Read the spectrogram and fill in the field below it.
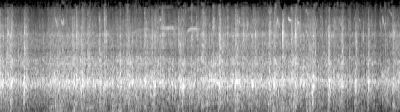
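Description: Tyres rattle and bump over cobblestones.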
